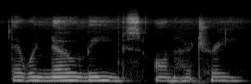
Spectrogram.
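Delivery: slow hushed narration; breathless story whisper. A narrator's reading. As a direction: whisper it like a secret. Suspense line in story.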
